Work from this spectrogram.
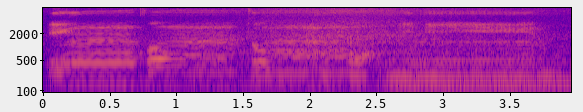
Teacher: apabila mim mati bertemu dengan mim, sehingga dalam pembacaannya harus didengungkan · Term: idgham mimi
